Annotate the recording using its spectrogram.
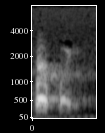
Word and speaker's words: Berkeley: Bishop Berkeley, or as the word is now pronounced, Berkeley.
